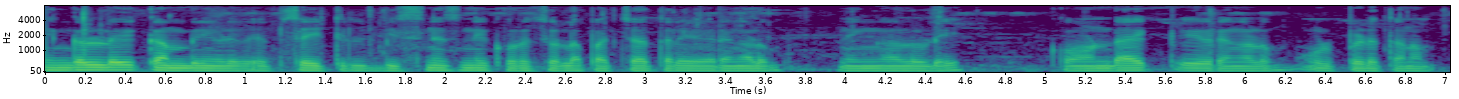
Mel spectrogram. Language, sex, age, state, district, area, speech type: Malayalam, male, 18-30, Kerala, Palakkad, rural, read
